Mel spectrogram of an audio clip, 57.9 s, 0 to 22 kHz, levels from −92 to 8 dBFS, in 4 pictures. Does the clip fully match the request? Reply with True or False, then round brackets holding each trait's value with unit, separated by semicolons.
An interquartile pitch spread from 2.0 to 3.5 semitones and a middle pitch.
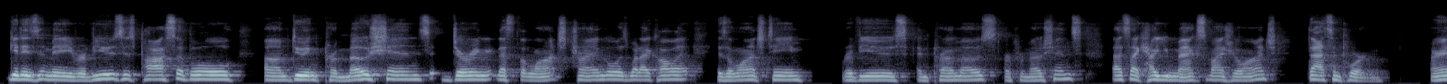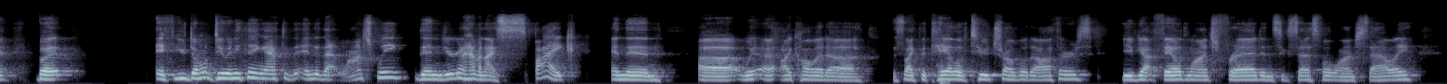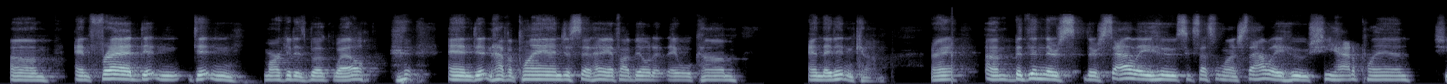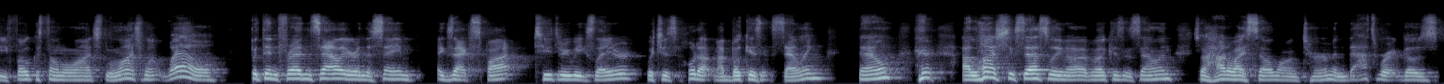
True (2.6 semitones; 150 Hz)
